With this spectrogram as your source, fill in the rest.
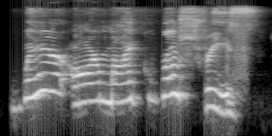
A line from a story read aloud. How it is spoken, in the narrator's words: she screeched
